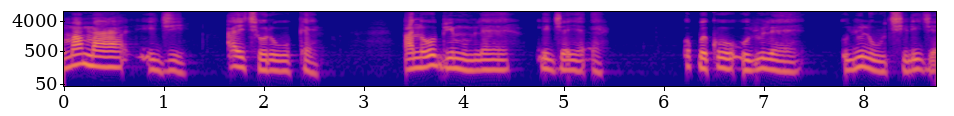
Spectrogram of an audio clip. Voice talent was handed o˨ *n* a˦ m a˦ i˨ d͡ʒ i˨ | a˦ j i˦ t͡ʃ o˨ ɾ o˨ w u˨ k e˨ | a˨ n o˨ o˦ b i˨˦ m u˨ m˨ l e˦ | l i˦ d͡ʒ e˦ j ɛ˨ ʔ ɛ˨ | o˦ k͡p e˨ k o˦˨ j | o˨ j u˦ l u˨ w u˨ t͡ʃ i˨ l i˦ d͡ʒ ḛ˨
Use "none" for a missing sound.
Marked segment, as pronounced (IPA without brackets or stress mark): m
